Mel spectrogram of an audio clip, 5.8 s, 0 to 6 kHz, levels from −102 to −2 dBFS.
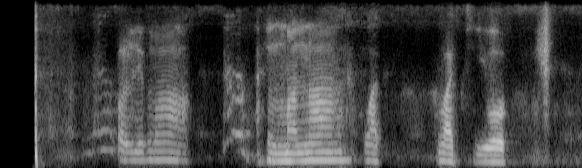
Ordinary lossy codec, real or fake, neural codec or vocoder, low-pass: Opus, 24 kbps; fake; codec, 16 kHz, 1.1 kbps, Voila-Tokenizer; 5.4 kHz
